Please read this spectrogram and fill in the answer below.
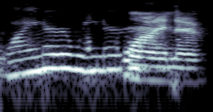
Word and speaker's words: Weiner: So I had to research, and I can tell you though, Jennifer Weiner, how do you pronounce her? Weiner.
